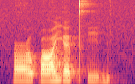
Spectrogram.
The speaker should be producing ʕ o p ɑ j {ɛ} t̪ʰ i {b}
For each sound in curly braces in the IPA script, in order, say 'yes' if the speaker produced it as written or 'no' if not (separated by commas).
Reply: yes, yes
